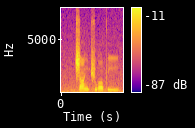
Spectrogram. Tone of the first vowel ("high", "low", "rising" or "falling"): falling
